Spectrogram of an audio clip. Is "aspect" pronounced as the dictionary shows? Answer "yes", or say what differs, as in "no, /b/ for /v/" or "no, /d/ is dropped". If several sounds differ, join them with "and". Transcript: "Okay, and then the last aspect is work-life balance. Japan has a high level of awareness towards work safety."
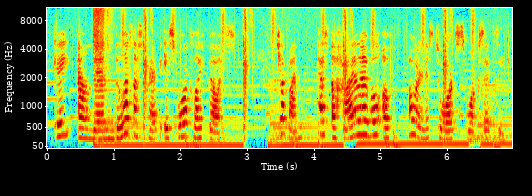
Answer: no, /t/ is dropped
